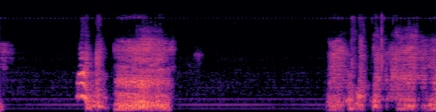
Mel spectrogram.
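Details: Dachshund growling during play with a second dachshund, one dog lying still while the other runs around it; two deep, rough, rumbling growl bursts about a second long, separated by a quiet pause, over a faint steady hum.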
